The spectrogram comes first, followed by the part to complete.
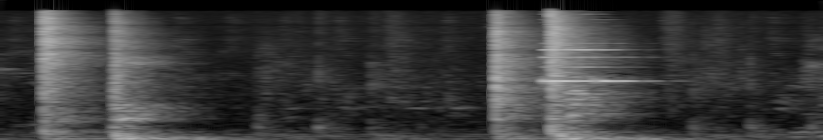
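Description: Boxing gloves hitting focus mitts: two one-two combinations, each a jab and then a right straight landing as a quick pair of thuds, the two combinations about two seconds apart.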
